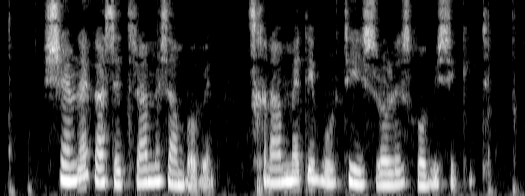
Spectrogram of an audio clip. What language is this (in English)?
Georgian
